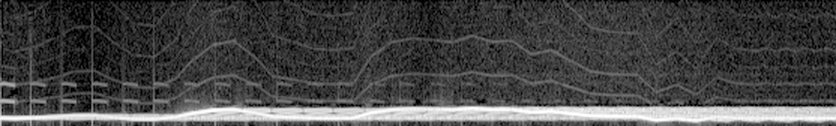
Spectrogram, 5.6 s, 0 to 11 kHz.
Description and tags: theremin4pingpong
Ping pong delay.
free, mousing, sample, sound, theremin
